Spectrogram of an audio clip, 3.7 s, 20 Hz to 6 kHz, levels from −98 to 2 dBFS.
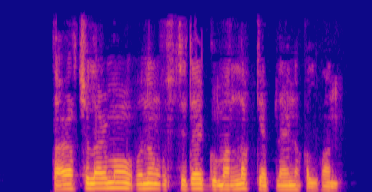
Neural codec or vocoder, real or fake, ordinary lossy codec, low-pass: none; real; AAC, 32 kbps; 5.4 kHz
